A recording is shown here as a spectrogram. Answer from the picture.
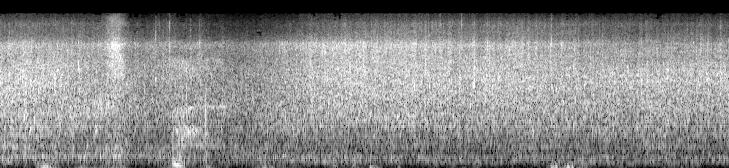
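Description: Small rain-swollen forest creek running and splashing steadily over rocks in a continuous rushing wash.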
